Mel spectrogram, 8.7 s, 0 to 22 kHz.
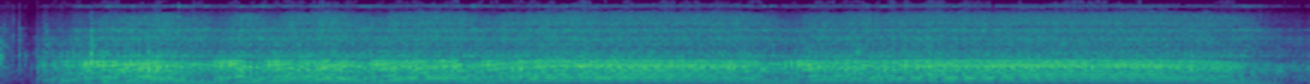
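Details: Weed Eater FeatherLight Plus FL26 two-stroke string trimmer with a new replacement carburetor: high buzzy revs keep swinging up and down every second or so instead of settling; surging idle while the idle screw is being adjusted.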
